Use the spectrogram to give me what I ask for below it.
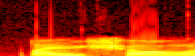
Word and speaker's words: Paixão: Donc Paixão là, comme une bonne prononciation brésilienne, si Paixão là, donc ça se fait pas.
